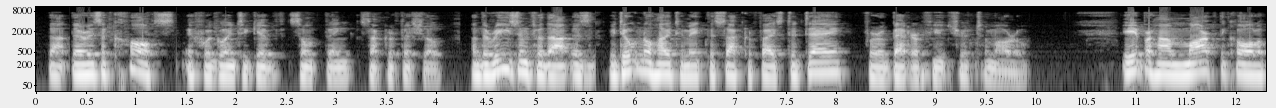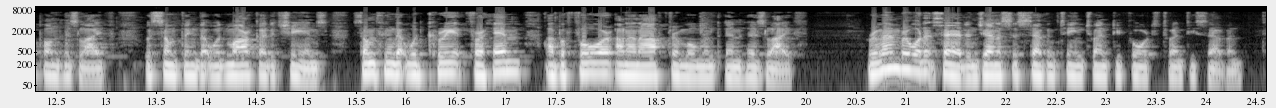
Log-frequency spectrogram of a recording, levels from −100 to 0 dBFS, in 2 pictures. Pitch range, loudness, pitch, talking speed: 90-110 Hz, -14 LUFS, 100 Hz, 175 wpm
